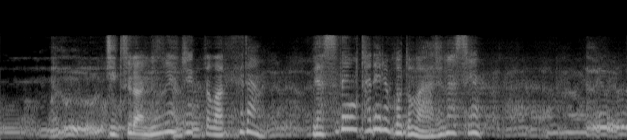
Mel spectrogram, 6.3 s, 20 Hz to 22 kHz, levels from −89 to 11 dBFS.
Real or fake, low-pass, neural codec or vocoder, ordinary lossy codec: fake; none; codec, 16 kHz, 1 kbps, FunCodec, trained on LibriTTS, 50 frames a second; none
